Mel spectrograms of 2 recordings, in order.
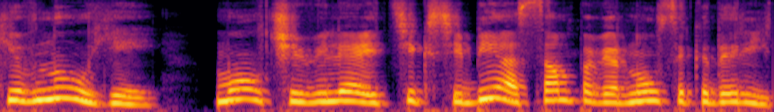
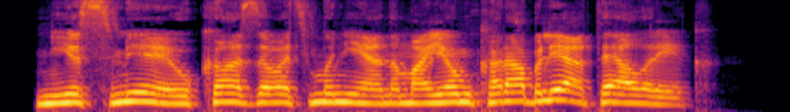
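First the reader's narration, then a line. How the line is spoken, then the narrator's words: Growling. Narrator (Russian): прорычал Шейн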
